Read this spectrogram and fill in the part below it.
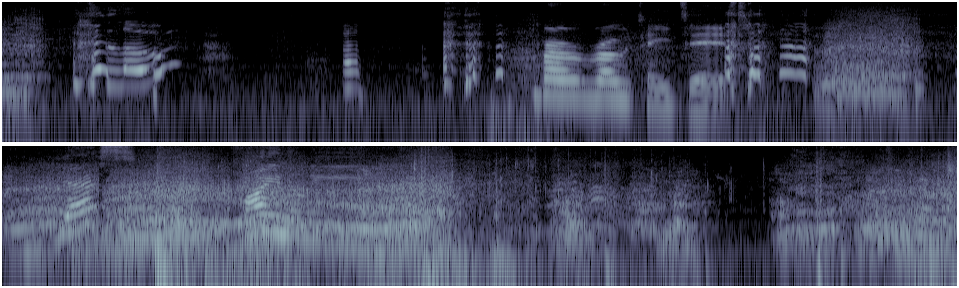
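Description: A bear growls and roars loudly.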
